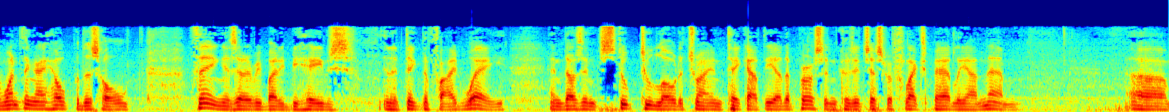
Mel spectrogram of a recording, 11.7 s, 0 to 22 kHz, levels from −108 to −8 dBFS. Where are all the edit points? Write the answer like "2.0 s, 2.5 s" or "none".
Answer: 8.4 s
